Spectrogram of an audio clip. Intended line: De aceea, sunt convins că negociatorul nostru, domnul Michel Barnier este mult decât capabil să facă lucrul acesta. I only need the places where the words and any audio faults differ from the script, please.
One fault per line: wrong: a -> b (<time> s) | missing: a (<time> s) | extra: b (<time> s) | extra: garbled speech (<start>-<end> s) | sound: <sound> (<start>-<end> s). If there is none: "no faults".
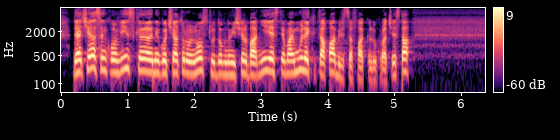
extra: mai (3.3 s)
